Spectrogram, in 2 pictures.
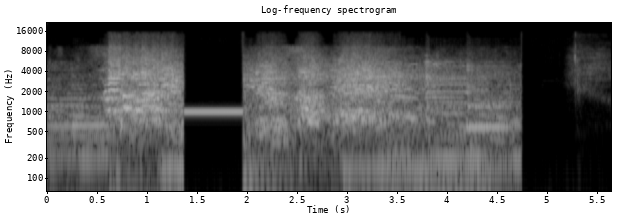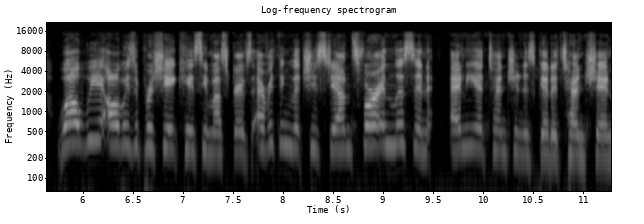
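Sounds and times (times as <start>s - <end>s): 
crowd yelling together: 0.5s - 1.4s, 2.0s - 4.8s
speech: 5.9s - 11.2s.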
